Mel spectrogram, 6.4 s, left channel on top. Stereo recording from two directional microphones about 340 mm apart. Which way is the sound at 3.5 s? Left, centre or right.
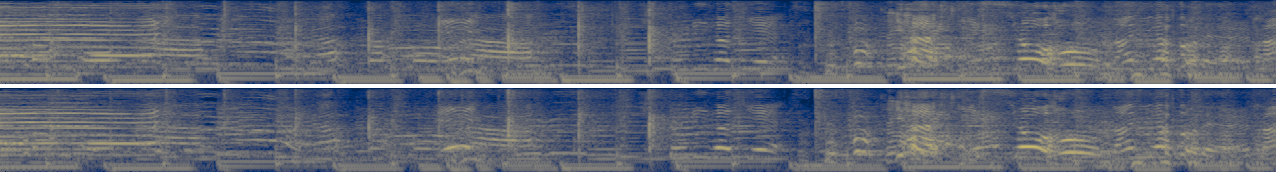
Centre.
